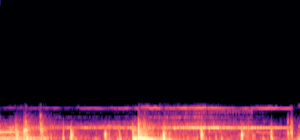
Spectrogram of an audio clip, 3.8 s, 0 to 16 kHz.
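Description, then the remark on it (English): A key rattles and clicks in a lock, then an apartment door thumps open at 10 at night with a solid knock and a few more scattered clicks, all without any talking. “My phone was ringing when I unlocked the door of my apartment at 10 that night.”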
